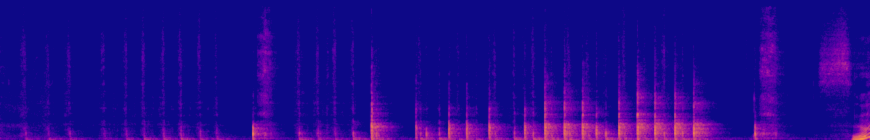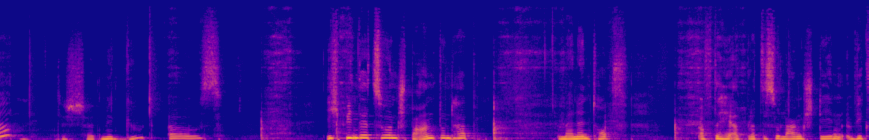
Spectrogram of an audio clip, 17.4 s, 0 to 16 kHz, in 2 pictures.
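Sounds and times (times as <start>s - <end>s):
knife chopping food on a board for a fake risotto: 0.2s - 7.8s
speech: 8.5s - 11.0s, 12.0s - 13.6s, 14.3s - 15.1s, 15.7s - 17.3s.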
